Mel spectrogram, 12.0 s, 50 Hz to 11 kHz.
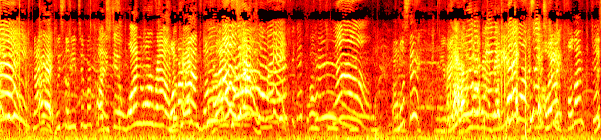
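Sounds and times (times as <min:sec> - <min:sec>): children calling out: 0:00.0 - 0:00.6, 0:04.0 - 0:07.6.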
